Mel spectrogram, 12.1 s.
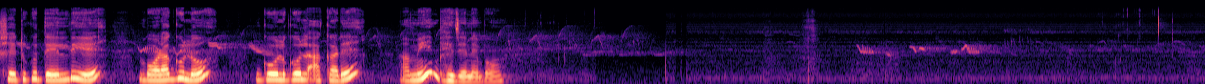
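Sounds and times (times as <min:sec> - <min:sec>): soft bird chirps: 0:07.8 - 0:12.0.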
